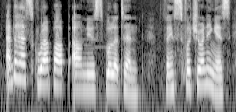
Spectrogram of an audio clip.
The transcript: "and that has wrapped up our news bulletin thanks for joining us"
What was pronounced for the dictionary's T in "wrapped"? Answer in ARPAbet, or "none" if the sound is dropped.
none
